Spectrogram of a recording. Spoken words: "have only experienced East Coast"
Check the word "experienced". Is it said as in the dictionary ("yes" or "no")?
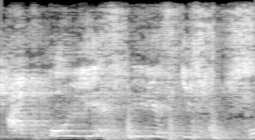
no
